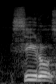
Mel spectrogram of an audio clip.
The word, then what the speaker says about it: Ciro: Así ha dicho, así ha dicho Ciro, rey de Persia. Fíjense bien cómo Siro se pronuncia.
